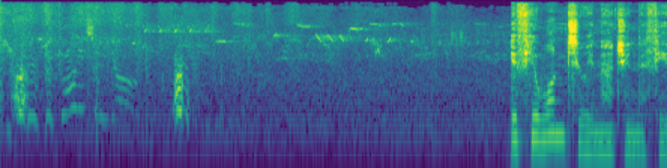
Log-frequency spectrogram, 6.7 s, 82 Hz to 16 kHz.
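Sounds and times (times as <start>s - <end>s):
dog barking: 0.0s - 0.4s, 1.7s - 1.9s
speech: 0.5s - 2.1s, 5.1s - 6.6s.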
